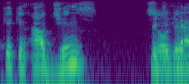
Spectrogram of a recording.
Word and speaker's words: jinn: You pronounce it like Jinn, but in Arabic Oh yeah, it has yeah. no D in it.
